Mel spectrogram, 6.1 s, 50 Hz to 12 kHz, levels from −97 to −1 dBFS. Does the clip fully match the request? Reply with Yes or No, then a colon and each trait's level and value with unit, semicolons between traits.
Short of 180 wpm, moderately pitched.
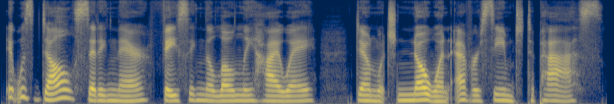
Yes: average, 165 wpm; medium, 180 Hz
